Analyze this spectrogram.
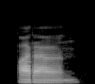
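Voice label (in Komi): "параӧн", Komi, male; audio dict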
